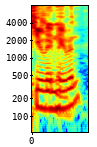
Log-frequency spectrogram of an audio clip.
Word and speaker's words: cumin: Human rhymes with cumin.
